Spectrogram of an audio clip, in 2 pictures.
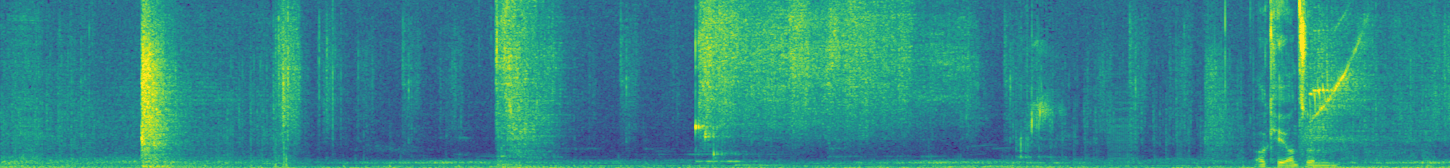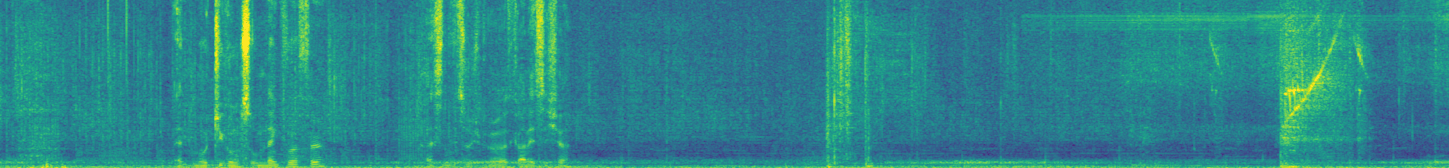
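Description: A low electronic hum drones steadily.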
